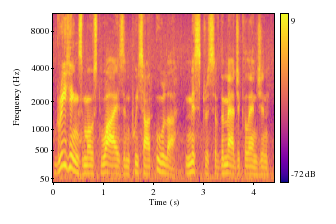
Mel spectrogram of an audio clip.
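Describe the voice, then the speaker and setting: An actor playing a wily, sardonic little gnome-like creature in a fantasy video game, dry and mocking. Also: male voice, medium pitch, lively intonation, moderate pace, a little hiss or hum, natural voice. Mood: flattering, urgent. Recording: faint music underneath.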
